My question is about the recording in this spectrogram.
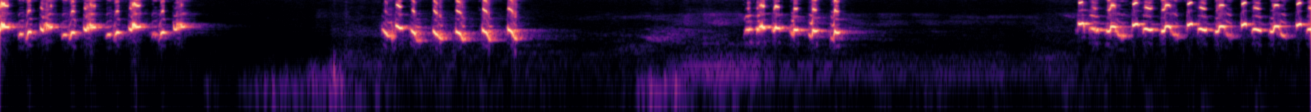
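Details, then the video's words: Yellow-vented bulbul lure song: four short bursts of bright bubbling chatter, each under a second, separated by pauses. Soft low background noise is heard in the gaps. "TRUCUK gacor UPLIK NGEPRUL pancingan trucuk agar BUNYI, jadikan burung trucukan BUNYI ROPEL"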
